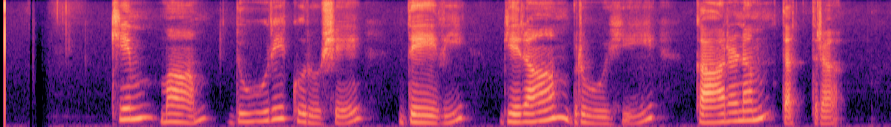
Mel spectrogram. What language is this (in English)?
Sanskrit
